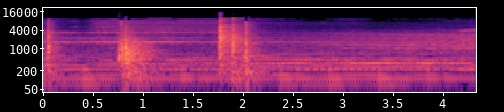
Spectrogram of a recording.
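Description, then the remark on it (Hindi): Heavy, dull bangs on a locked door, about four irregular thumps, two of them in quick succession, over a steady low droning background with no voices. “दरवाजा खोलो। तुम ऐसे छुप के नहीं बैठ सकती सुमैदा।”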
